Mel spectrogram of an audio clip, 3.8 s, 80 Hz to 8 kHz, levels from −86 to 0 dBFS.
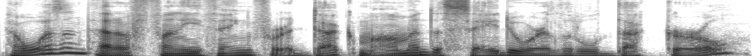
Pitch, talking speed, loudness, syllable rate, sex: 120 Hz, 270 wpm, -19 LUFS, 5.5 syllables/s, male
